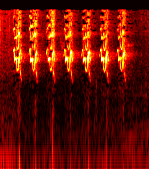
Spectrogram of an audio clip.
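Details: Male black-winged myna singing loudly: seven harsh, squawky notes delivered in an evenly spaced series, roughly three per second, with faint low background hum.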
